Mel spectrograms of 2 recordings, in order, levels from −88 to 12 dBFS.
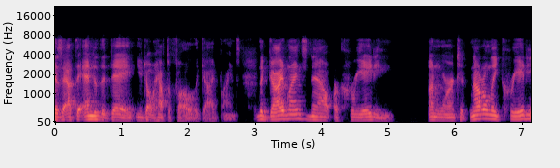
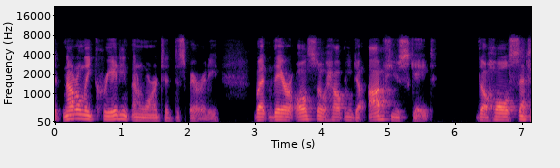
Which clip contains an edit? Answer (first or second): first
